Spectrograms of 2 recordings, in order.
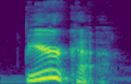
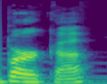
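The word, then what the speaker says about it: Birka: Berka. Berka, not Burka.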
